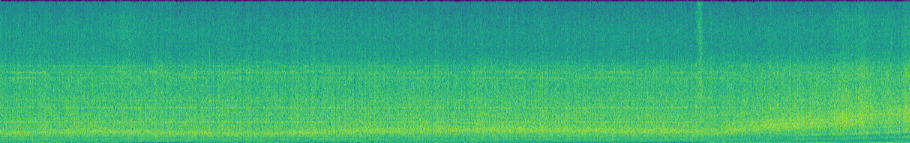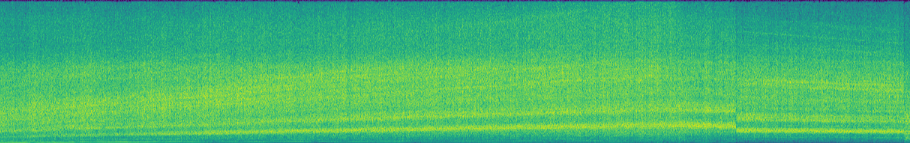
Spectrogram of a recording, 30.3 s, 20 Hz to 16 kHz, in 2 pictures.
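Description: Supercharged BMW M54 straight-six in an E46 325ti Compact running a fourth-gear power pull on a chassis dyno. The engine holds a steady note for the first part. About twelve seconds in, its note and a high supercharger whine climb together for some fifteen seconds, then it lifts off near the end and the revs fall.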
